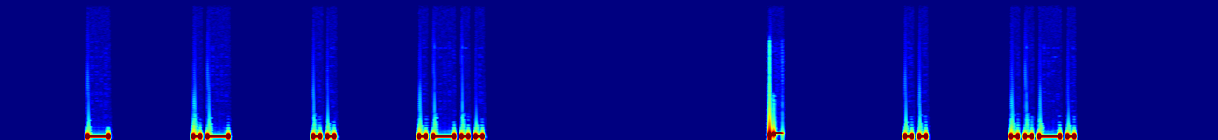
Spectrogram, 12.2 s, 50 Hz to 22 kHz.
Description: Morse code, heard as a keyed tone, about 17 wpm, spaced as for 8 wpm, 700 Hz. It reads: TAIL IF
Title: 4x Character Spacing - Top 500 Words - 17wpm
